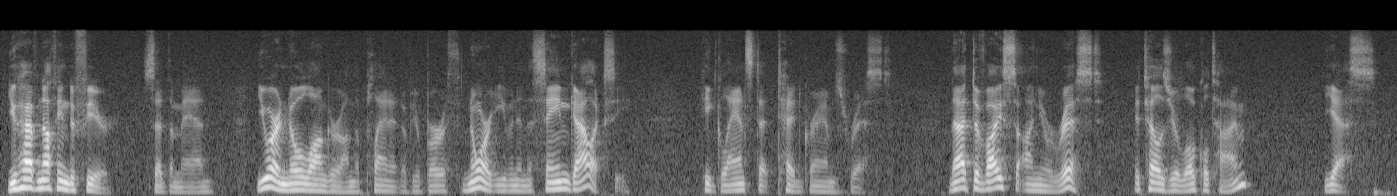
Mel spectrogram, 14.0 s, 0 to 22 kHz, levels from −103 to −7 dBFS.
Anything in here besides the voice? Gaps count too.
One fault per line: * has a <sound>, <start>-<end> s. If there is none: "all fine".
all fine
